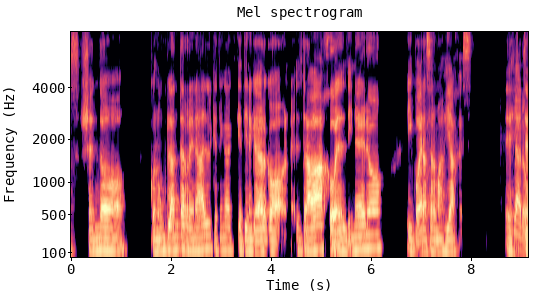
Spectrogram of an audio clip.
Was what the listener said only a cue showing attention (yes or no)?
no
